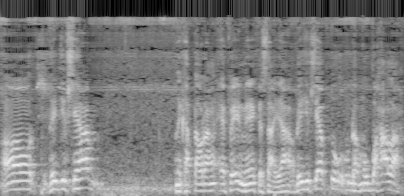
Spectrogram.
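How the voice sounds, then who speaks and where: A man's voice: on the high side, normal speed, a little hiss or hum, low-quality recording. A man giving casual online commentary, chuckling and firing off pointed rhetorical questions. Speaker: YouTube commentator.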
